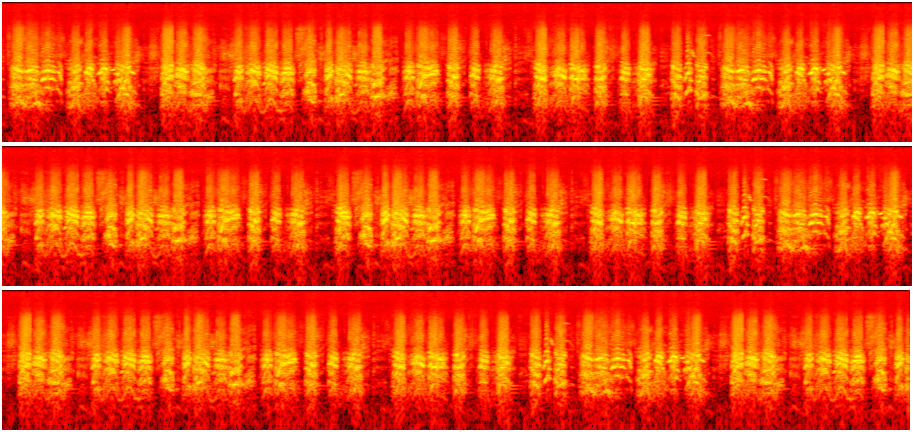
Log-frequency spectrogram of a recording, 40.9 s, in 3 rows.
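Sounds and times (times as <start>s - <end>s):
laughter: 0.0s - 40.9s
dogs barking and whining: 8.5s - 12.3s, 18.8s - 40.9s.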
